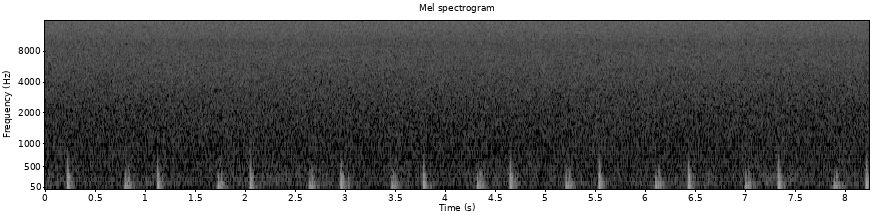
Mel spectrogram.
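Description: Steady paired lub-dub heartbeats at about 67 a minute against a quiet background hum; normal heart sounds.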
